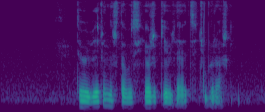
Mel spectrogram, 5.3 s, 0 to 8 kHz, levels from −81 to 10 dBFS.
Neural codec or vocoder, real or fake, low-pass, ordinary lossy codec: none; real; none; none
